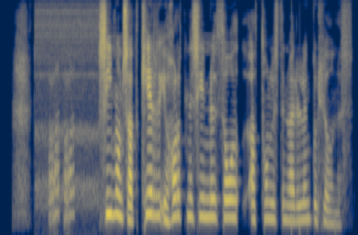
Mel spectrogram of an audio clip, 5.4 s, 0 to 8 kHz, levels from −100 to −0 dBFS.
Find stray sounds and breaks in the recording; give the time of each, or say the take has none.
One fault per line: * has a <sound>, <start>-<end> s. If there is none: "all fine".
* has a laugh, 0.7-1.1 s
